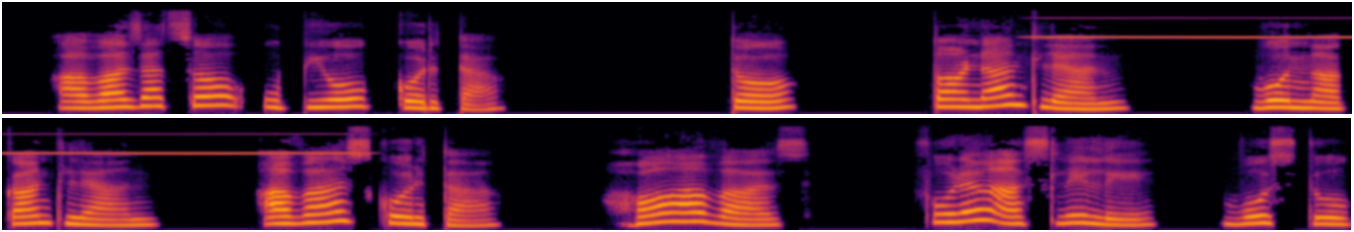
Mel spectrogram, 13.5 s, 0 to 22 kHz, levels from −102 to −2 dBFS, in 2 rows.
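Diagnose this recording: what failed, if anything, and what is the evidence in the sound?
A feedback whistle sits under the speech from about 5.06 s to 8.66 s: a thin, steady tone at 6 kHz, roughly 10 dB below the talker, swelling and fading slowly in level without ever building up. That points to the acoustic and analogue side, most likely a loudspeaker leaking back into the microphone with loop gain hovering right at the edge. One frequency rings on in the loop, but it never runs away into full howl.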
